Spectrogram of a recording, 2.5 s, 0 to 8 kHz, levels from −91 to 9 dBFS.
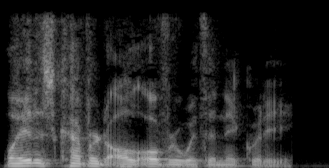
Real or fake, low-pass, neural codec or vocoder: real; 7.2 kHz; none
